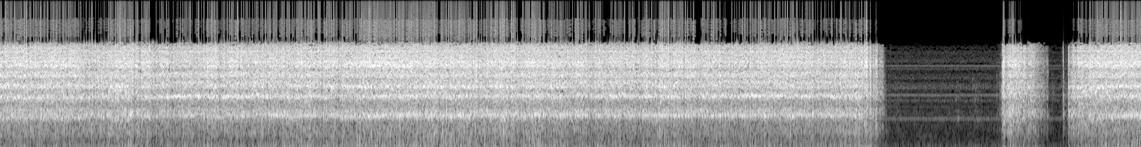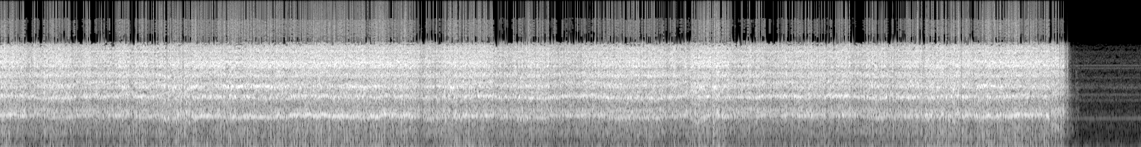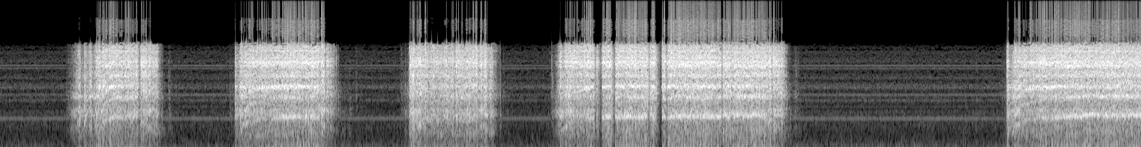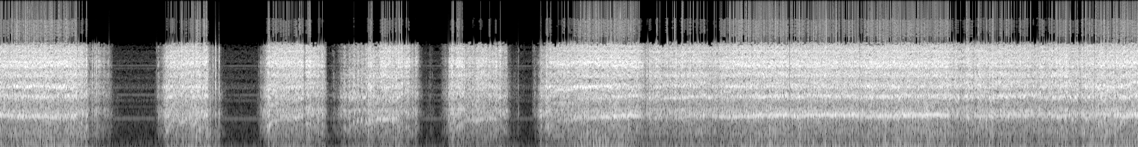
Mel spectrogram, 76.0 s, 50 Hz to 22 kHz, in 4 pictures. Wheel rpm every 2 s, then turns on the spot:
210, 220, 220, 230, 240, 230, 220, 20, 60, 210, 220, 210, 220, 220, 210, 220, 230, 220, 30, 50, 50, 120, 90, 90, 210, 60, 0, 140, 210, 70, 80, 80, 80, 200, 220, 230, 230, 220.
none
